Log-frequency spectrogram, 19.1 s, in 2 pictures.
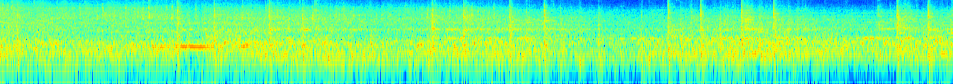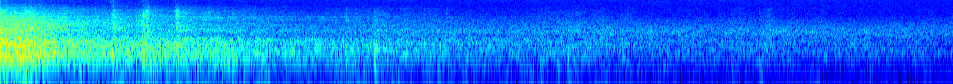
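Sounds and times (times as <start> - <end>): train wheels clicking over rail joints: 0.0 - 14.0.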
